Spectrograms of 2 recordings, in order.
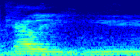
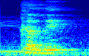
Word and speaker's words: Khalid: Yeah, the Get You by Cali. Khalid. Oh. Her last name is spelled silly.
